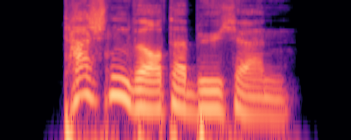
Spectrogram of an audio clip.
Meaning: dative plural of Taschenwörterbuch
- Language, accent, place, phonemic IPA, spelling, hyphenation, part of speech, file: German, Germany, Berlin, /ˈtaʃənˌvœʁtɐbyːçɐn/, Taschenwörterbüchern, Ta‧schen‧wör‧ter‧bü‧chern, noun, De-Taschenwörterbüchern.ogg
